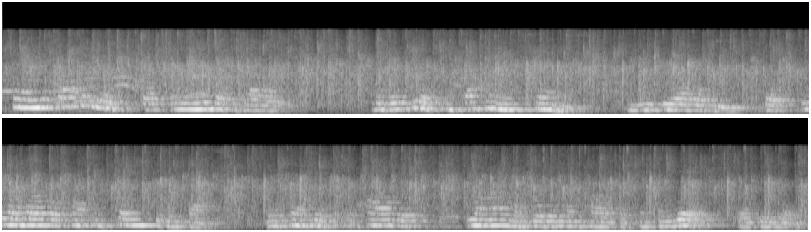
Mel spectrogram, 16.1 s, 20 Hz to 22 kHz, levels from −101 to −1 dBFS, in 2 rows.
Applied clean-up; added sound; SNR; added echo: none; Applause; 11 dB; reverberation time 0.9 s.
